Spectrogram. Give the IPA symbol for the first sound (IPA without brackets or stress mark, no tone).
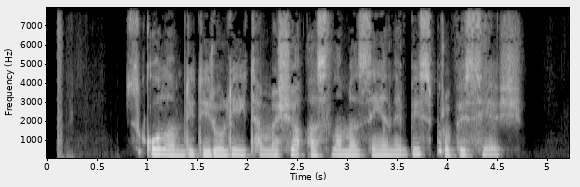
s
